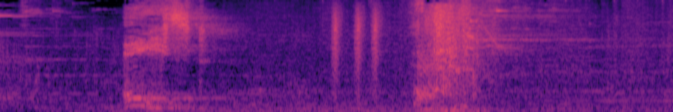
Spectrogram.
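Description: Game spell effects burst and crackle in a fight.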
